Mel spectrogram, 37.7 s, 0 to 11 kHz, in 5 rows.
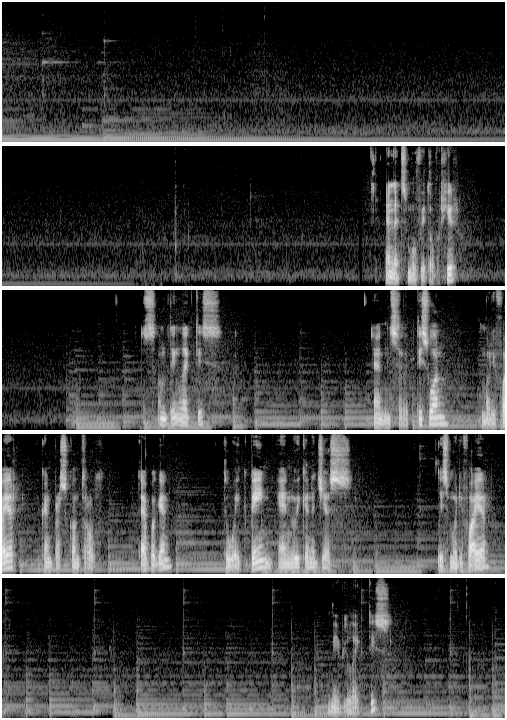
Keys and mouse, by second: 3.3 g, 4.0 z, 10.8 Escape, 13.7 g, 14.1 z, 24.5 ctrl+Tab, 28.6 click, 30.4-35.0 shift+drag, 36.1 click, 37.0 ctrl+Tab.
